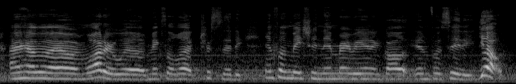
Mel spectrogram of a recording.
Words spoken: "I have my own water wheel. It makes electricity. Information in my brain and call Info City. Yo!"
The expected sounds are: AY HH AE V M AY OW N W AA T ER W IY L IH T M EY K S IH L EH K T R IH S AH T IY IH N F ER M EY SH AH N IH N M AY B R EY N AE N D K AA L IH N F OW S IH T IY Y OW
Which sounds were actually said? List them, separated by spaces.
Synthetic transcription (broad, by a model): AY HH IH V M AY OW N W AA T ER W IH L IH T M EY K S IH L EH K T R IH S AH T IY IH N F ER M EY SH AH N IH N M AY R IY AE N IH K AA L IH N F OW S IH T IY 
